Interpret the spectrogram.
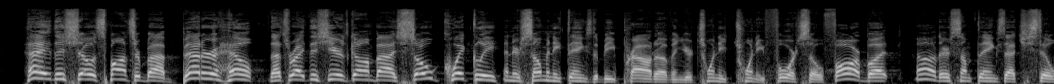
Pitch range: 150-210 Hz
